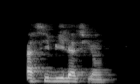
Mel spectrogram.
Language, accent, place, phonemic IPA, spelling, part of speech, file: French, France, Lyon, /a.si.bi.la.sjɔ̃/, assibilation, noun, LL-Q150 (fra)-assibilation.wav
- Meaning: assibilation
